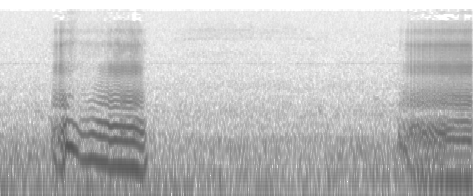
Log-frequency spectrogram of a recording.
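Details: A sleeping cat snores again: two loud, tonal snoring breaths with a whistling, honking quality and a quiet pause between them.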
